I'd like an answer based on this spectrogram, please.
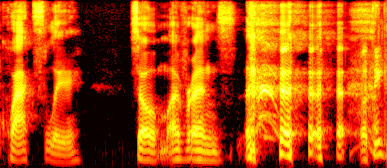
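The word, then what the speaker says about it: Quaxly: So it's Sprigatito, Foy Coco, and Quaxley.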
